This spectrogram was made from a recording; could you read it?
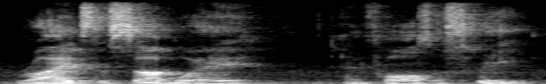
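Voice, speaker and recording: Measured male poet in a roomy space. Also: fairly low pitch, fairly even intonation, fairly bright tone. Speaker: poet at an open mic. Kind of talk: spoken introduction and dramatic poetry recital. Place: indoor open mic event room. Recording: roomy live recording with background noise.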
